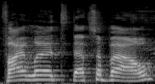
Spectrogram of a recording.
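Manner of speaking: cheeky, sassy, retorting tone. A game master voices Haj Dalgaar addressing a player's character, sassy Haj Dalgaar voice. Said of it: "he got sassy".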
